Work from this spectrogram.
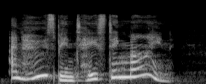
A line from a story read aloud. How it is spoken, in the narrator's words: cried the middling-sized bear in a middling-sized voice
